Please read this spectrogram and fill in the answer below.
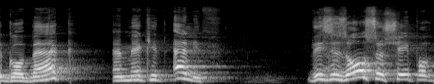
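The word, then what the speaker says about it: ألف: We say the name is alif. Not alif. Alif.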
